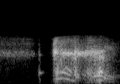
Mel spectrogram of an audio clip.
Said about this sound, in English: excuse me, I have a cough because I'm still overcoming the flu.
